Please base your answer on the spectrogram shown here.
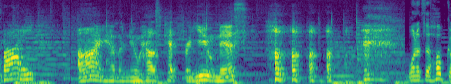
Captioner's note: manly voice; horny laugh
